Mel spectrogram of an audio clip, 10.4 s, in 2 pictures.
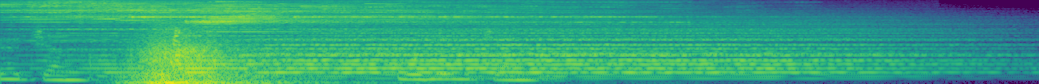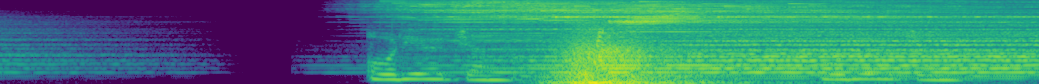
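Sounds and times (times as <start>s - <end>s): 
magic transformation effect: 0.4s - 2.6s, 7.5s - 10.3s.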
